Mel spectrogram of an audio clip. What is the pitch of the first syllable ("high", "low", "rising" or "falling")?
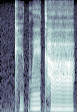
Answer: low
